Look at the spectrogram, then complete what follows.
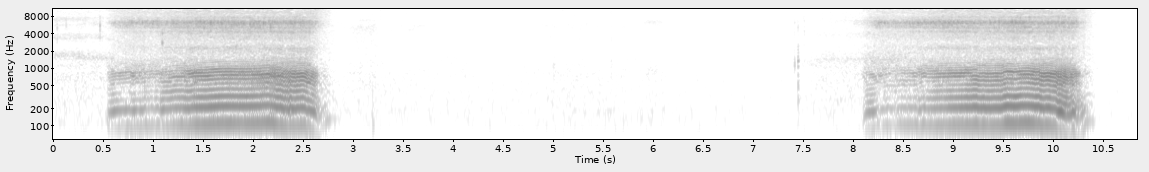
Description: Little puppy snores really loud and this is what I put up with every night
